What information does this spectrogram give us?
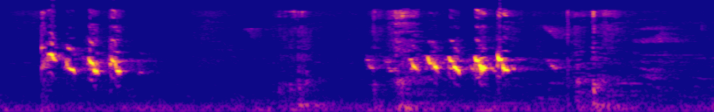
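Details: Lure song of sooty-headed bulbul to attract males and females, in rapid 'nguplik ropel' style: two bubbly chattering phrases of quick warbled notes about two seconds apart, with faint background sounds.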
